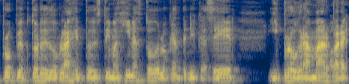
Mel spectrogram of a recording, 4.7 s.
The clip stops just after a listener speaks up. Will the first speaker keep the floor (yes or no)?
yes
